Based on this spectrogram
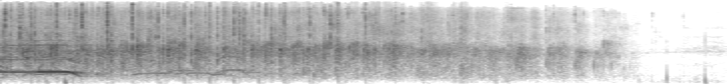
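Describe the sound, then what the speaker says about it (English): Sustained applause from a startup demo day audience, dense steady clapping that gradually thins and fades out near the end, leaving a few scattered claps. "So if we could give them a big round of applause for helping out."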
